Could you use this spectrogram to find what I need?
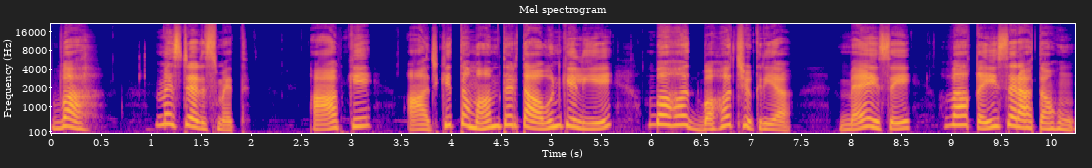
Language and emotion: Urdu, happy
